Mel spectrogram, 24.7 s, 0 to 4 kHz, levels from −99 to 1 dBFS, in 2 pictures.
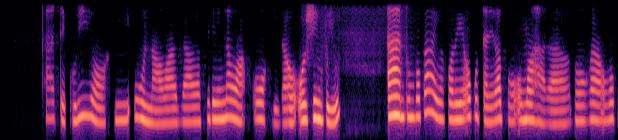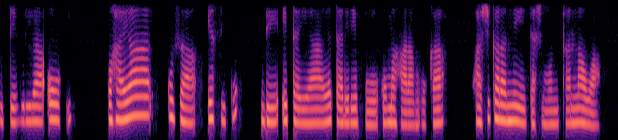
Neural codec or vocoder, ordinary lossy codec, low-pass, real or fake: codec, 16 kHz, 0.9 kbps, LongCat-Audio-Codec; AAC, 32 kbps; 3.6 kHz; fake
